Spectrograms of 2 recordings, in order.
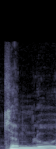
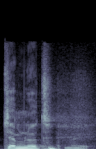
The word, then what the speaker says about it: Kaamelott: Le second T a été ajouté sur demande d'Alexandre Astier, qui souhaitait insister sur la prononciation du T final pour éviter de dire Camelot. Il fallait bien dire Kaamelott.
